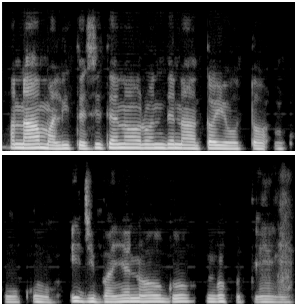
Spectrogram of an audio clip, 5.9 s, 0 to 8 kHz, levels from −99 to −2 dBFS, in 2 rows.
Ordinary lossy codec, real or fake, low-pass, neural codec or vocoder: none; fake; none; codec, 16 kHz, 8 kbps, FunCodec, trained on LibriTTS, 25 frames a second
